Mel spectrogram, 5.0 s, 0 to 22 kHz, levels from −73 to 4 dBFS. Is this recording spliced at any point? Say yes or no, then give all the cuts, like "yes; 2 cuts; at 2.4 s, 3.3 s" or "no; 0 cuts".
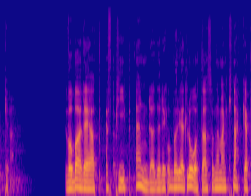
yes; 3 cuts; at 2.3 s, 3.3 s, 3.7 s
